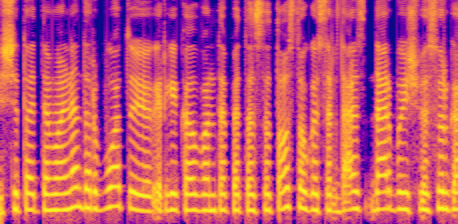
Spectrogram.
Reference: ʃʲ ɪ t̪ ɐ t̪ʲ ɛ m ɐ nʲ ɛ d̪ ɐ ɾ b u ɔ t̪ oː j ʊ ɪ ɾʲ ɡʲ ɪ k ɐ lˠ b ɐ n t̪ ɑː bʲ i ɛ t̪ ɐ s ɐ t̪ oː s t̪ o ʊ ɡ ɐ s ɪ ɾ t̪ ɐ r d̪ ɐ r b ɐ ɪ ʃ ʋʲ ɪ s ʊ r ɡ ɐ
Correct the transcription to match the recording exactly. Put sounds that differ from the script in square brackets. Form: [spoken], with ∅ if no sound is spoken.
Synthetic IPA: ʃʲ ɪ t̪ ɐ t̪ʲ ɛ m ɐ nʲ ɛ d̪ ɐ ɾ b u ɔ t̪ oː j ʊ ɪ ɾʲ ɡʲ ɪ k ɐ lˠ b ɐ n t̪ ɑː [pʲ] i ɛ t̪ ɐ s ɐ t̪ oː s t̪ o ʊ ɡ ɐ s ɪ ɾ [d̪] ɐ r d̪ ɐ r b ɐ ɪ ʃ ʋʲ ɪ s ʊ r ɡ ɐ

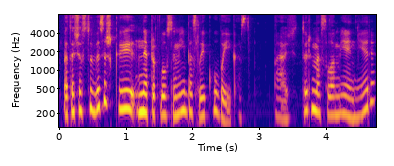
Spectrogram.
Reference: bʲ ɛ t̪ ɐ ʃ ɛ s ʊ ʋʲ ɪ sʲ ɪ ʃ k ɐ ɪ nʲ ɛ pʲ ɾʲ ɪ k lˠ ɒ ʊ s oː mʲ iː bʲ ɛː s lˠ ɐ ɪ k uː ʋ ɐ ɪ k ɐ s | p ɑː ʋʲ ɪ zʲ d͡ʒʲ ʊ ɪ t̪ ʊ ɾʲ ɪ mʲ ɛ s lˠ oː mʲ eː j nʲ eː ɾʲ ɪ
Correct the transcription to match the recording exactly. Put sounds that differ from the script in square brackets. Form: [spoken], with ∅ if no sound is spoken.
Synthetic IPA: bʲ ɛ t̪ ɐ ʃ ɛ s ʊ ʋʲ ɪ sʲ ɪ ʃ k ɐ ɪ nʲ ɛ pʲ ɾʲ ɪ k lˠ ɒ ʊ s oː mʲ iː bʲ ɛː s lˠ ɐ ɪ k uː ʋ ɐ ɪ k ɐ s | p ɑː ʋʲ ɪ zʲ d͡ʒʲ ʊ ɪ t̪ ʊ ɾʲ ɪ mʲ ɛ s lˠ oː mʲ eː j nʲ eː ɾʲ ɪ

